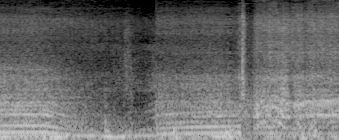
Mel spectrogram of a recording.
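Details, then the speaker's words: Toyota big body engine that sat unused three to four weeks, run after condenser replacement restored ignition spark: runs rough and uneven, misfiring, number one spark plug dead with no spark; plug to be replaced. "na ayan mga yung isa na yan patay yan yung number one na yan hindi kumikislap"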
